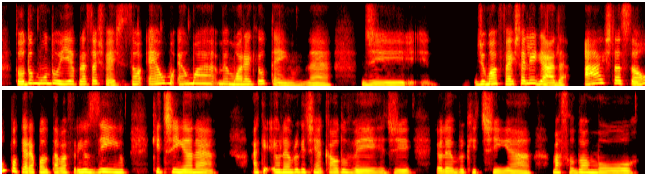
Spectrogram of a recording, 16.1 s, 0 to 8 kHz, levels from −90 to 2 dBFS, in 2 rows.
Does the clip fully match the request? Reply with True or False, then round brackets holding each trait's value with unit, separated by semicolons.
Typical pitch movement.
True (3.9 semitones)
